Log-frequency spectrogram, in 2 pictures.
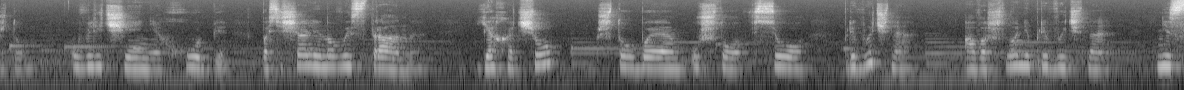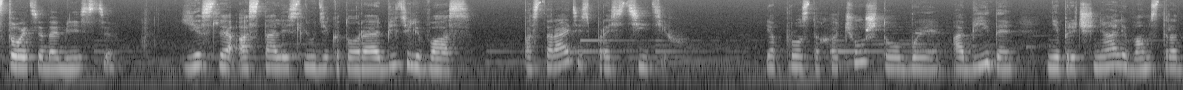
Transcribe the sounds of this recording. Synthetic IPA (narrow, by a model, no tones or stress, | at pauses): ʐd̪ʊ | ʊvlʲɪt͡ɕenʲɪjəxobʲːɪ | pəsʲɪɕːalʲɪno̞vɨjəst̪ɾanɨ | jaxɐt͡ɕu | ʂt̪o̞bɨʊʂlˠo̞fsʲo | pɾʲɪvɨt͡ɕnəjəɐvɐʂlˠo̞nʲɪpɾʲɪvɨt͡ɕnəjə | nʲɪst̪ojtʲɪnɐmʲesʲtʲɪ | jesʲlʲɪʔɐst̪alʲɪsʲlʲudʲɪkɐt̪o̞ɾɨjəɐbʲidʲɪlʲɪvas | pəst̪ɐɾajtʲɪsʲpɾɐsʲtʲitʲix | japɾo̞st̪əxɐt͡ɕuʂt̪o̞bɨɐbʲid̪ɨ | nʲɪpɾʲɪt͡ɕɪnʲalʲɪvamst̪ɾɐd̪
